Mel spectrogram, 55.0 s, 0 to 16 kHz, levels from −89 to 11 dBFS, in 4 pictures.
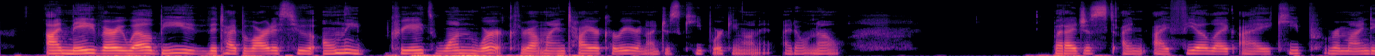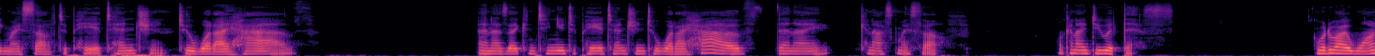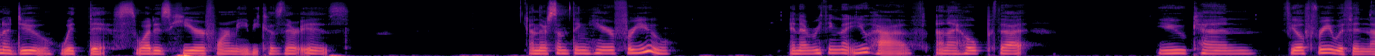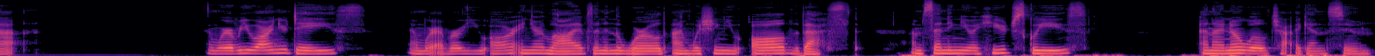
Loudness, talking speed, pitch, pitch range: -27 LUFS, 155 wpm, 185 Hz, 175-195 Hz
